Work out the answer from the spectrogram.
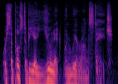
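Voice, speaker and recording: A guilt-stricken husky young actor. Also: male voice, low voice, animated, a little fast, no echo. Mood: guilty, hesitant. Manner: hesitant confession breaking into anguish. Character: guilt-ridden young male stage actor. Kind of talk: game voice acting.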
